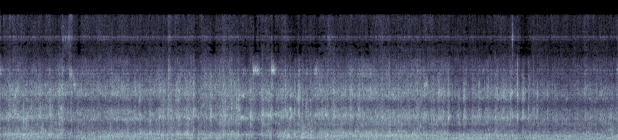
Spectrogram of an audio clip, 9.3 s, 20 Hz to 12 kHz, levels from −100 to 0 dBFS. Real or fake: fake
